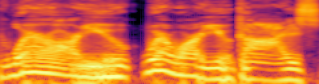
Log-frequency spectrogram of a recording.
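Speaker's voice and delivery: stern, demanding growled voice. Retelling how a coach greets the kids: imitating a growling coach. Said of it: "he is growling at, at these kids".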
